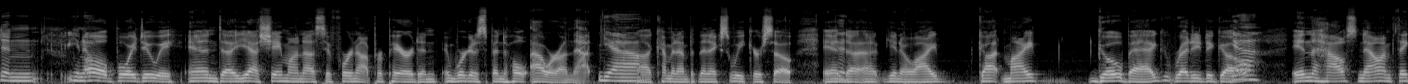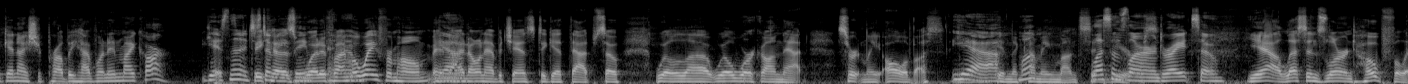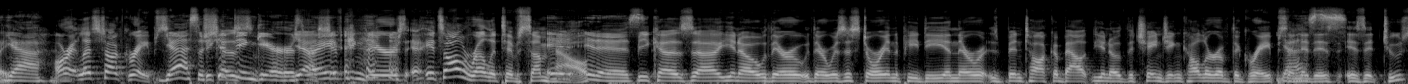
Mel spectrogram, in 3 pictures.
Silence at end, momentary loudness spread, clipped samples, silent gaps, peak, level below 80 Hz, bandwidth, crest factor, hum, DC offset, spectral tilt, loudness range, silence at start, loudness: 0 s; 6 LU; under 0.1%; none; -8 dBFS; -50 dBFS; 15.5 kHz; 16 dB; none; under 0.1%; -3.5 dB/octave; 5 LU; 0 s; -23 LUFS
